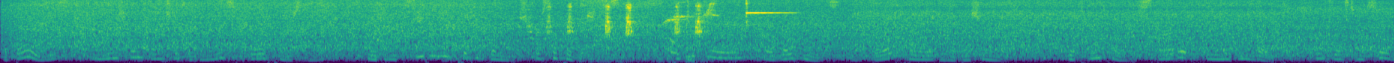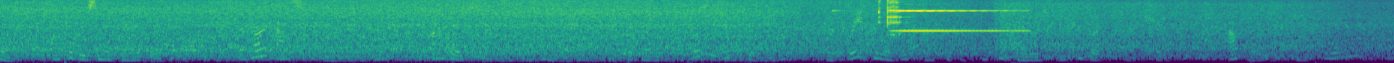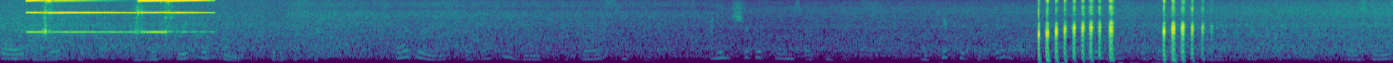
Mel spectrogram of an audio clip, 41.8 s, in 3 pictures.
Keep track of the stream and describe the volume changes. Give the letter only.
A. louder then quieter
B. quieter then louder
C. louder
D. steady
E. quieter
E.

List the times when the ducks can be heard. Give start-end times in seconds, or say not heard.
5.2-7.2, 38.2-40.0.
